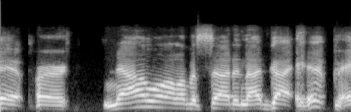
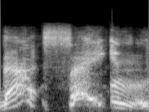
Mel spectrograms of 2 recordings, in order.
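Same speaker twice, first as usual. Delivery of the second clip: put-on little kid voice; 3 semitones higher than usual. Retelling what a spirit voice said on a recording: imitating a child's voice. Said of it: "The child voice came through and said".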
